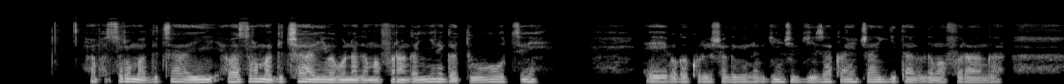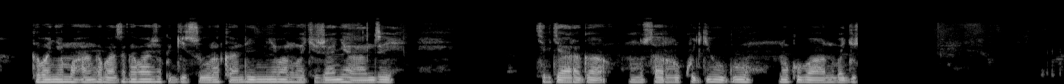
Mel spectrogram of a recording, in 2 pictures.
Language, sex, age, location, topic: Kinyarwanda, male, 25-35, Musanze, agriculture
